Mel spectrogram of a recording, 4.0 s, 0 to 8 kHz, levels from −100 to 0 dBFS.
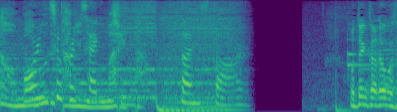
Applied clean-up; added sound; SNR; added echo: none; none; none; none.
